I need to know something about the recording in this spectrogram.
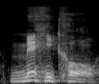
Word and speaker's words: Mexico: Mexico. That's the correct way to say it. Mexico. Mexico. All right. I kind of round that H off, but whatever.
